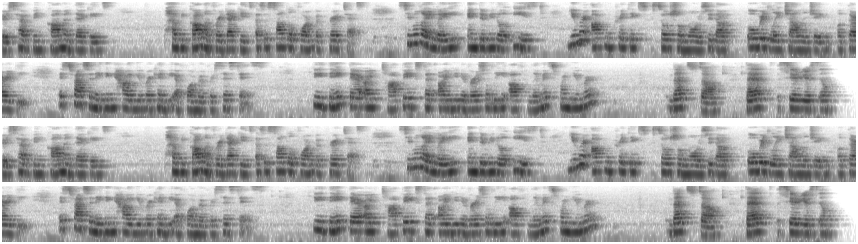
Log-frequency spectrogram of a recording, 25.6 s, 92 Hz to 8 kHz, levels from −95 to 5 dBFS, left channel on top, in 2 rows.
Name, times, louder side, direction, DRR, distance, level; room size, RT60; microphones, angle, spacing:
voice 1, 0.0-1.5 2.4-5.3 5.6-7.9 8.5-10.9 11.2-13.2 13.7-16.5 17.5-21.7, equal, 10° left, -2 dB, 0.5 m, -25 dB
voice 2, 22.8-23.5 24.0-25.2, equal, 35° right, 1 dB, 0.5 m, -24 dB
2.4 x 2.0 x 2.8 m, 0.39 s
head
